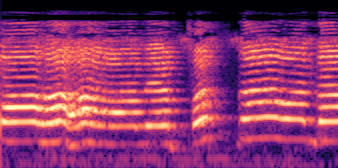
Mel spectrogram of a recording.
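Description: A woman's high singing voice from a song, holding long, slightly wavering notes with no drums under it, broken by a short pause about a second and a half in.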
